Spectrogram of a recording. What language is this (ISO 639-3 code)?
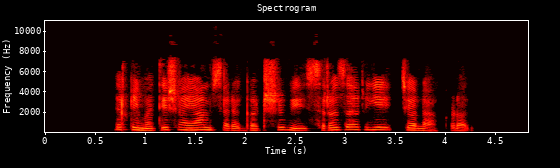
pus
